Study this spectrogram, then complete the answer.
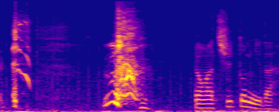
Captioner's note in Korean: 콜록 콜록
